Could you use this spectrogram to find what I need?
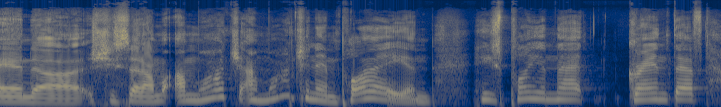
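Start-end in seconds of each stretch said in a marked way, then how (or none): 1.1-5.3 put-on woman's voice with a Southern accent, pitched up. Retelling what Carrie said about a patient playing a game: imitating Carrie, sounding Southern. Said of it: "when I do Carrie, she sounds Southern".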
